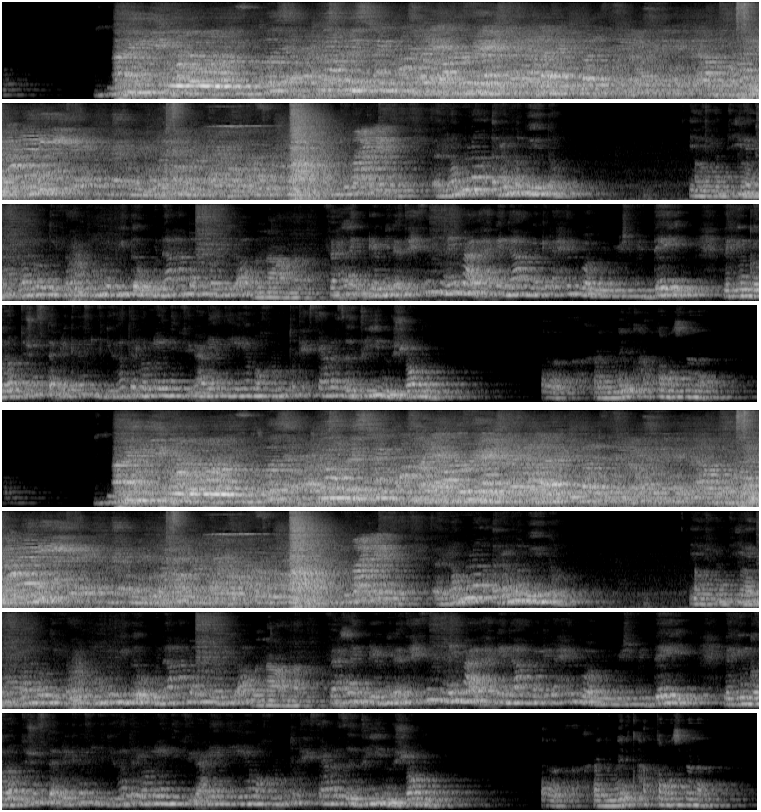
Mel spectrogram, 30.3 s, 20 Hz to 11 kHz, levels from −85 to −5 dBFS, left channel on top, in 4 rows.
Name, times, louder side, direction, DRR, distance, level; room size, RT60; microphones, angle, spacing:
voice 1, 0.9-4.9 5.3-7.7 7.9-8.0 8.9-9.1 14.5-15.1 17.6-18.7 28.1-28.3 28.6-29.7, equal, 80° right, -2 dB, 0.7 m, -39 dB
sound 1, 1.1-11.5, right 1 dB, 20° right, 1.1 m, -28 dB
sound 2, 2.8-19.7, equal, ahead, 0.4 m, -46 dB
voice 2, 7.1-8.1 8.8-13.2 14.4-17.7 18.4-27.1, equal, 75° left, -3 dB, 0.9 m, -35 dB
3.8 x 2.3 x 2.5 m, 1.1 s
head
